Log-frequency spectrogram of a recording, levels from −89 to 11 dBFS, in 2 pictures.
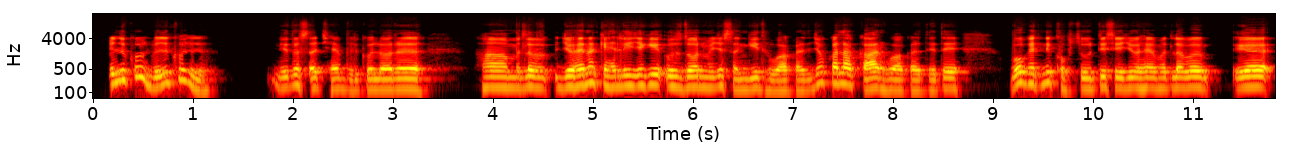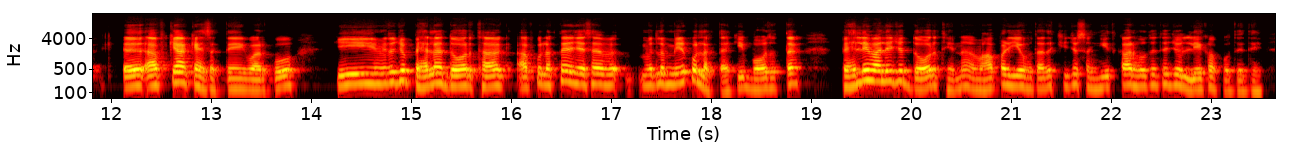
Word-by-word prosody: बिल्कुल, 240 +9 -1
बिल्कुल। 205 - -2 0.9
ये 145 - -3
तो 175 - -1
सच 140 -4 -1
है 130 - +3
बिल्कुल 130 - -4
और 260 +1 +4 0.8
हाँ, 150 0 0
मतलब 145 +1 -1
जो 160 0 +7
है 170 +1 +6
ना 205 +2 +2
कह 160 -2 +1
लीजिए 165 +1 -1
कि 180 0 +3
उस 155 - -1
दौर 155 0 +2
में 145 -1 -5
जो 165 - -2
संगीत 140 -2 -5
हुआ 120 0 0
करते 120 0 -5
थे, - - -12
जो 195 - -6
कलाकार 145 -9 +3
हुआ 125 -1 +1
करते 120 0 -3
थे 140 -1 0 0.6
वो - - +4
कितनी 190 +2 0
खूबसूरती 140 -6 -5
से 145 -2 -1
जो 145 0 -1
है 140 0 -1
मतलब 145 +1 -1 0.5
ये 150 +2 +5 0.6
ए - - +7
आप - - +3
क्या 210 -1 +8
कह - - +3
सकते 135 - -7
हैं 135 - -1
एक 130 - -7
बार 125 -1 +1
को, 485 +2 -2
कि 185 - -3
मतलब 205 +2 -1
जो 235 - +4
पहला 195 +6 +3
दौर 165 -2 +4
था 155 - +4 0.3
आपको 185 +5 -4
लगता 175 +6 -2
है 210 - +2
जैसा 185 0 +3
ब 175 +8 0 0.3
मतलब 185 +2 -2
मेरे 190 +3 -1
को - - +3
लगता - - -3
है - - -4
कि 145 - -5
बहुत 135 +1 +2
हद 140 0 -11
तक 185 +1 +2 0.4
पहले 170 +10 +5
वाले 225 -1 +5
जो 230 0 -1
दौर - - +3
थे 125 - -9
ना 155 +2 -9
वहाँ 130 +2 -4
पर 175 - +3
ये 165 -1 -1
होता 140 -3 -2
था - - -4
कि 160 - -15
जो 180 - -7
संगीतकार 155 +2 -3
होते 160 +2 -4
थे 185 - -7
जो 175 -2 -3
लेखक 135 +1 -5
होते 115 0 -10
थे, 110 0 -14
160 Hz, 220 wpm, -23 LUFS, 140-185 Hz, 0.9 s, क्या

